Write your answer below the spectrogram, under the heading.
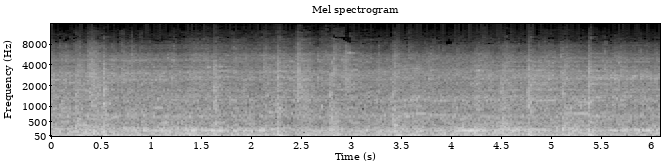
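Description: Pakistan Railways passenger coaches rolling past at close range as the train pulls out. Their wheels click irregularly over the rail joints above a steady, loud rumble.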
